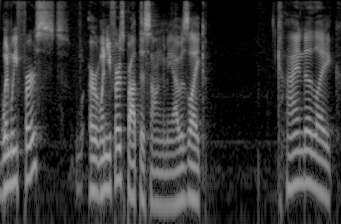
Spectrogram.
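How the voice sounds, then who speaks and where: With lively intonation and long, frequent pauses, a man speaks at a moderate pace and a medium pitch. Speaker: band member podcast co-host. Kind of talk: casual chat.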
